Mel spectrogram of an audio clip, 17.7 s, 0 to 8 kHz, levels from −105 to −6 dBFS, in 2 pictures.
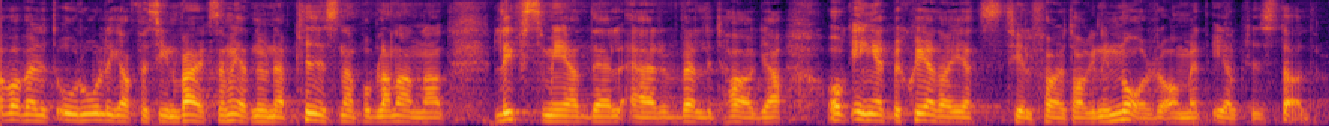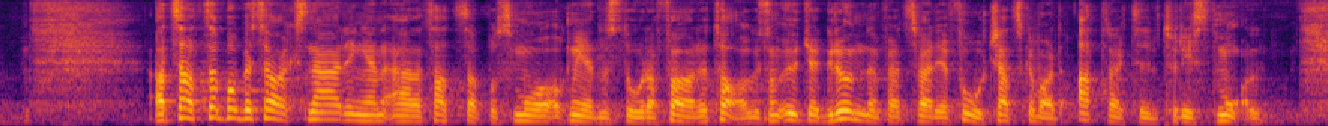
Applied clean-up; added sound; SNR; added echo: none; none; none; reverberation time 1.7 s.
